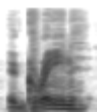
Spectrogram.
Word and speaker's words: Gruene: And Green Hall is the oldest dance hall in Texas, and it opened in 1878 near New Braunfels. Grain is German and is spelled Gruene, for those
